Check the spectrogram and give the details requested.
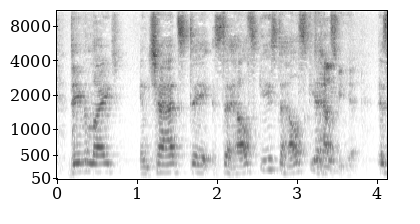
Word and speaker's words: Chad Stahelski: David Leitch, and Chad Stahelski, Yeah.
